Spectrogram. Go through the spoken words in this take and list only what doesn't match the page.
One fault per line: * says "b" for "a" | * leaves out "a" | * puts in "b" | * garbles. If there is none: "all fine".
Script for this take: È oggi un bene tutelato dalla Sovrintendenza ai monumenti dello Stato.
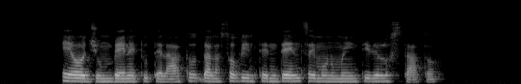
all fine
